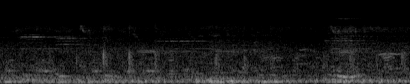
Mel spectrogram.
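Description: Street noise at a busy level crossing: background voices talking, with scattered light clicks and knocks.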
